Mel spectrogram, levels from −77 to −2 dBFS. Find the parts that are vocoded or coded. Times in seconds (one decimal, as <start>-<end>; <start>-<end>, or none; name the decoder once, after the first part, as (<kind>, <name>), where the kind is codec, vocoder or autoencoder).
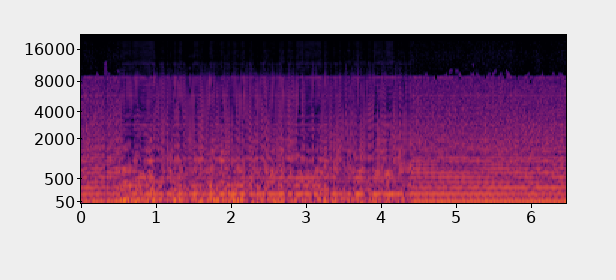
0.5-4.4 (vocoder, BigVGAN v2)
